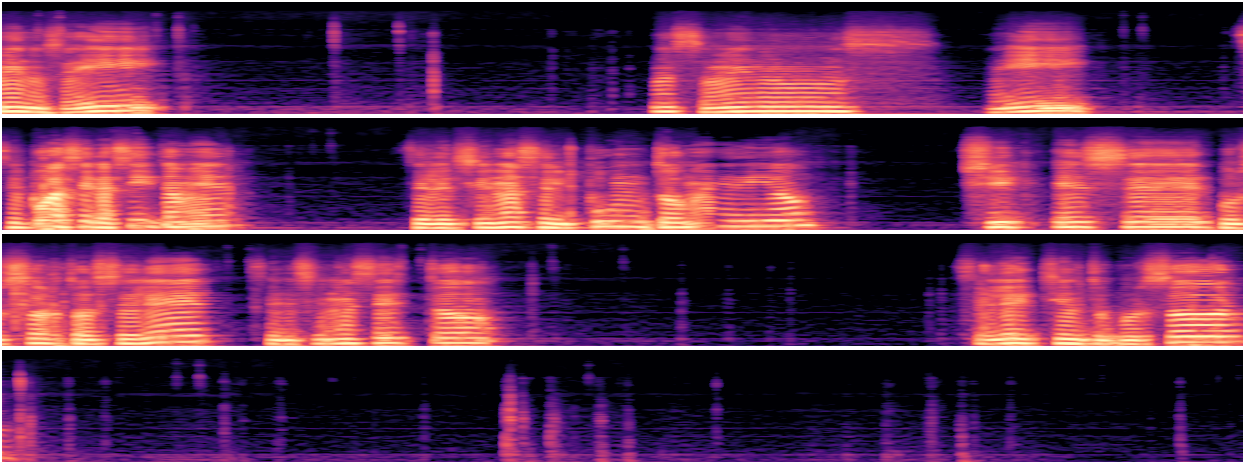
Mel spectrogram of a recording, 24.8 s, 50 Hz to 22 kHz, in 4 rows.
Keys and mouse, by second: 0.8 click, 1.7 shift+middle click, 6.5 Tab, 6.8 click, 7.2 Tab, 8.9 a, 9.4 b, 10.5 shift+s, 12.8 Tab, 14.0 Tab, 15.2 click, 16.4 shift+s, 18.5 shift+middle click, 19.0 Tab, 19.5 click, 19.9 Tab, 21.1 a, 21.3 b, 21.9 shift+s, 23.5 Tab, 24.1 click, 24.4 Tab.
